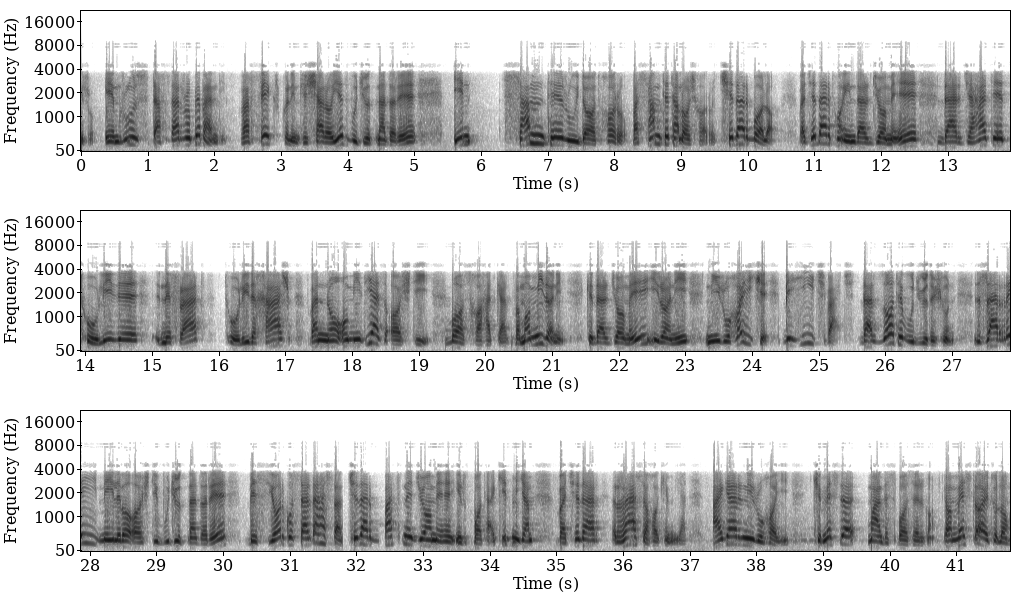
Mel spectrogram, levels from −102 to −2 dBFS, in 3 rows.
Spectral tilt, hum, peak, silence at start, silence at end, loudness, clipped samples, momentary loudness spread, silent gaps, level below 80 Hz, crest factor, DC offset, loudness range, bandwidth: -5.5 dB/octave; none; -6 dBFS; 0 s; 0 s; -20 LUFS; under 0.1%; 9 LU; none; -66 dBFS; 14 dB; under 0.1%; 2 LU; 5.6 kHz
